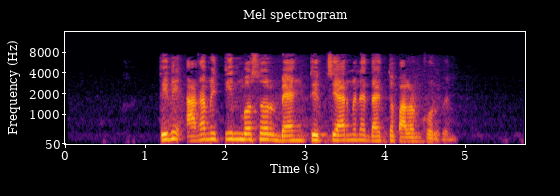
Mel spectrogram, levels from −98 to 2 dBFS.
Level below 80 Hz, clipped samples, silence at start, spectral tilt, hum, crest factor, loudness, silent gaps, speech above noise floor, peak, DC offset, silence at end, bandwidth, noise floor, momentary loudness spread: -58 dBFS; under 0.1%; 1.2 s; -5.5 dB/octave; none; 18 dB; -17 LUFS; none; 51 dB; -2 dBFS; under 0.1%; 0.9 s; 8 kHz; -68 dBFS; 8 LU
